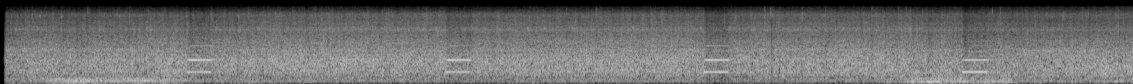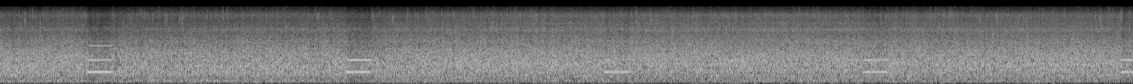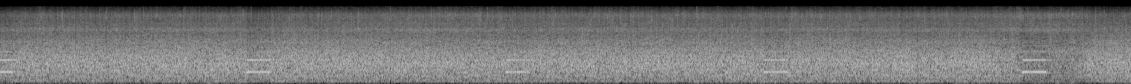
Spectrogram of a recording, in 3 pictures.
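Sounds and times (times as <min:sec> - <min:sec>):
heavy rain hissing: 0:00.1 - 0:33.9
short beep: 0:01.8 - 0:02.2, 0:04.4 - 0:04.8, 0:07.0 - 0:07.4, 0:09.6 - 0:10.0, 0:12.2 - 0:12.5, 0:14.8 - 0:15.1, 0:17.4 - 0:17.7, 0:20.0 - 0:20.3, 0:22.5 - 0:22.9, 0:25.1 - 0:25.4, 0:27.7 - 0:28.0, 0:30.3 - 0:30.6, 0:32.8 - 0:33.2.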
